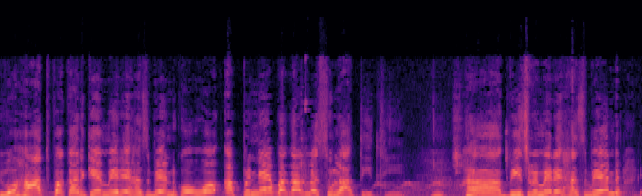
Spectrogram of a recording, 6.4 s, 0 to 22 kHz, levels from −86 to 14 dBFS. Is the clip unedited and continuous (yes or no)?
yes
